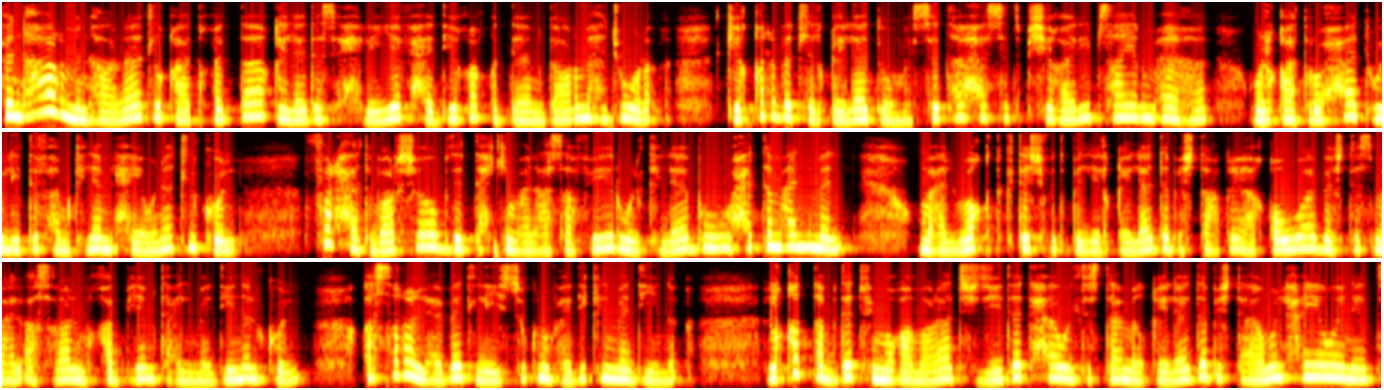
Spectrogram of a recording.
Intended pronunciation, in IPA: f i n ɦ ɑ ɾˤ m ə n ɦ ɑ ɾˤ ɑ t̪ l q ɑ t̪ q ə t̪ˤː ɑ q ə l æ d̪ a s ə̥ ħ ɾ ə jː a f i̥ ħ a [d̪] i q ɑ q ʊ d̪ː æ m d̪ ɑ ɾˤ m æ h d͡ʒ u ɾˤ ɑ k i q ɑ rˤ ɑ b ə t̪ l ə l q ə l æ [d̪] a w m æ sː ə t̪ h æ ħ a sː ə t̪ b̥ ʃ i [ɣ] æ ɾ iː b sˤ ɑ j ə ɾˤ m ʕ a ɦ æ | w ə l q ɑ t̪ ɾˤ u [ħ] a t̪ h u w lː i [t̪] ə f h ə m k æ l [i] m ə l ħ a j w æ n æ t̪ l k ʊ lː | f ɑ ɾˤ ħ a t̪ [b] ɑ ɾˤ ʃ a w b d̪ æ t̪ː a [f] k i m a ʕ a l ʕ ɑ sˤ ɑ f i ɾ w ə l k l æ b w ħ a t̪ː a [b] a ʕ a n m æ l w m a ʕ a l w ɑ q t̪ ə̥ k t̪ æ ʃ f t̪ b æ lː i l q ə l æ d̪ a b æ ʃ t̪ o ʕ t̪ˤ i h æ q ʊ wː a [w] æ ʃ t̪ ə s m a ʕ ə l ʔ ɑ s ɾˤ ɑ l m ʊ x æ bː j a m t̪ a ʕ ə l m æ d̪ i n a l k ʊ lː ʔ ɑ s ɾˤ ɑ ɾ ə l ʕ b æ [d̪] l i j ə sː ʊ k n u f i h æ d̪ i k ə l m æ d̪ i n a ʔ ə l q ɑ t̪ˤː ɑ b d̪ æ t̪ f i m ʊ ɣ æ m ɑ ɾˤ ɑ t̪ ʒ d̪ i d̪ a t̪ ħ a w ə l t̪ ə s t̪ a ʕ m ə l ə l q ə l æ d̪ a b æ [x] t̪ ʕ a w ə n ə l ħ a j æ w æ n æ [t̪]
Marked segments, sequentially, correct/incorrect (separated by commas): correct, correct, correct, correct, correct, incorrect, correct, incorrect, incorrect, incorrect, correct, incorrect, correct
